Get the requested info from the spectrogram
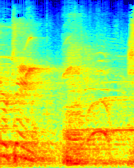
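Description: Live rock band playing a song, with a singer's voice over electric guitar.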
